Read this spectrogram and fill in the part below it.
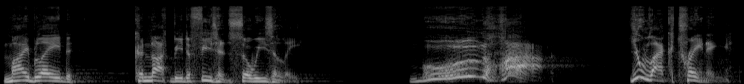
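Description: Casting: menacing, disdainful fighting-game warrior. Husky, hugely animated pitch, grand haughty delivery. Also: male voice, slow pace, long pauses, big-room sound, exaggerated voice. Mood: cold disdain. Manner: haughty, declamatory, dramatic. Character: proud, menacing adult male warrior, disdainful of weaker foes. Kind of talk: video game fighting voice clips, theatrical.

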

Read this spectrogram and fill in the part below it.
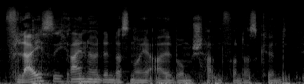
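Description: A man's voice: fairly low pitch, normal speed, noisy background. A man in his thirties hosting a casual, playful interview in an informal, joking way into a handheld microphone indoors. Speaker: interview host. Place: living-room-like music room indoors.

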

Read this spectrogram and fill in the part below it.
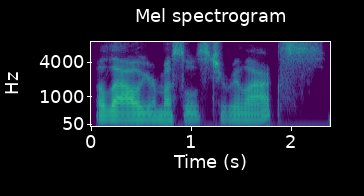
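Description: A woman leading a guided visualization in a soothing, instructional way, pausing between short phrases. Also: fairly low pitch, level tone, a bit bright, clear, resonant tone, no echo. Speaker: guided meditation host. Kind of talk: guided visualization, meditation narration.

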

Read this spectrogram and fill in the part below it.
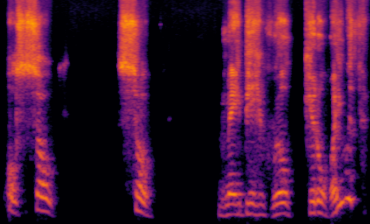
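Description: A man playing a breathy, anxious accountant. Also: on the high side, big pitch swings, takes it slowly, mellow, full character voice. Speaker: actor in a comedy sketch. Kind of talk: video-call play reading. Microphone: video call webcam.

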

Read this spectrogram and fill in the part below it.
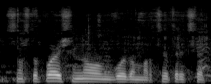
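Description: A man's voice: medium pitch, steady tone, quick pace, background noise. A man in his thirties chatting as an amateur radio operator and spelling out call signs, recorded outdoors on a phone held at arm's length. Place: outdoors in a snowy park at evening. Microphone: phone camera at arm's length.

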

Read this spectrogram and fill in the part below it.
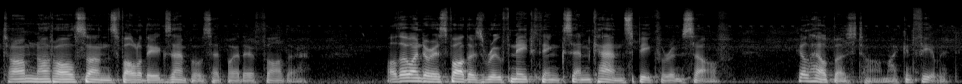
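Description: An actor playing an earnest, trusting 1910s flower grower in a radio drama, with formal, old-fashioned phrasing. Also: male voice, lowish voice, lively intonation, normal speed, darkish tone. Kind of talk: period radio drama acting.

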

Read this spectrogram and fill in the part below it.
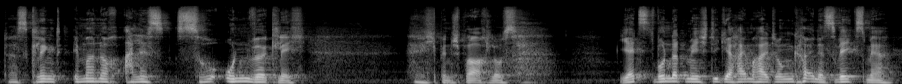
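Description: A man's voice: mid-range voice, slow pace, close to an everyday voice. A man playing a sober, disheartened survivor in a German audio drama. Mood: stunned. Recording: echoey space, faint noise.

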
